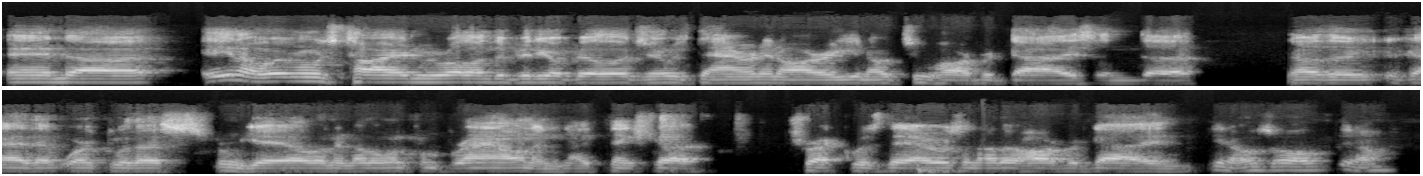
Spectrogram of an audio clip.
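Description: A man speaking as an interview guest in a relaxed, halting way, with many fillers. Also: on the low side. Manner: halting, full of "you know" fillers. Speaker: film producer, interview guest. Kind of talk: casual interview conversation. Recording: roomy, dull lo-fi sound.

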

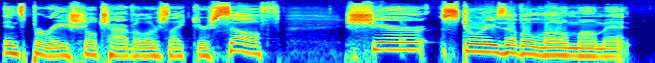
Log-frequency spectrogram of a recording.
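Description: A man hosting a podcast interview, asking questions and affirming his guest in an earnest, measured way. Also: medium pitch, expressive, a bit bright, dry recording, clean studio sound. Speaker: podcast host.

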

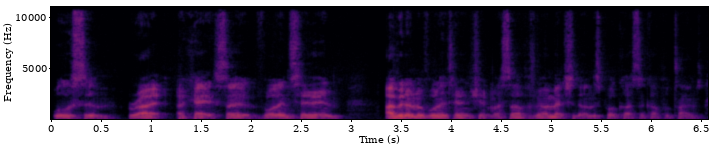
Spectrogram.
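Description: Guy hosting a chatty podcast, kinda lowish voice, easygoing. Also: level tone, quick pace, a bit bright. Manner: easygoing, hedging. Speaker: podcast host. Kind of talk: casual chat and interviewing.

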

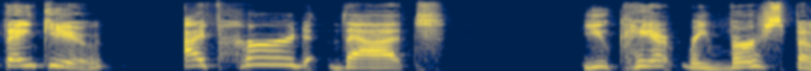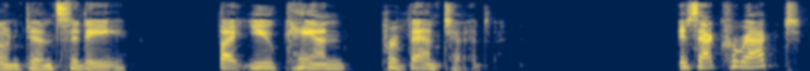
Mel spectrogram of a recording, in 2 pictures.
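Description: A woman hosting a podcast, encouraging her guest and asking short, clear questions. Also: fairly high pitch, animated, takes it slowly, long pauses, a bit bright, dry recording, studio quality. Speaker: podcast host. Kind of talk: interview questions.

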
